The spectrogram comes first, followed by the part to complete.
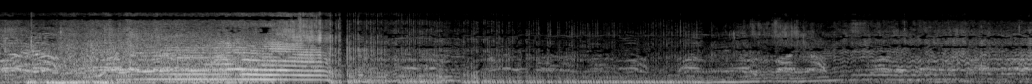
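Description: Rally car engine at full throttle passing spectators on a gravel stage: a loud, climbing engine note for about three seconds that drops abruptly, followed by a fainter engine that revs up again near the end. Spectators chatter throughout.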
